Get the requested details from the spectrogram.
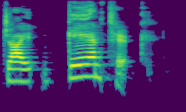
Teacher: notice the stress or the part we say louder and longer is on the gan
